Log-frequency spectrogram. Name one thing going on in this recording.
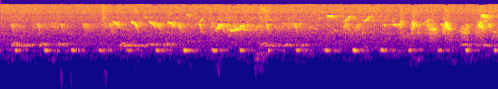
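A baby monkey squeaks in short high chirps.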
